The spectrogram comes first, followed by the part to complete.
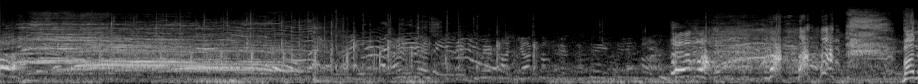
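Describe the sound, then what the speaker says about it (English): A crowd at an outdoor policing pledge launch in Delft claps, cheers and shouts, with children's excited voices rising above the noise in bursts that swell again near the end. "Can everyone here give a round of applause to Gunya?"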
